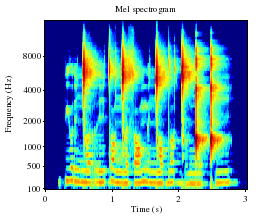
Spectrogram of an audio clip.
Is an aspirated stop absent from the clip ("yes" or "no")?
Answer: no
